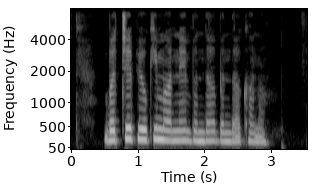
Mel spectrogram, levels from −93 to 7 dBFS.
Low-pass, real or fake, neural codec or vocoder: 7.2 kHz; real; none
